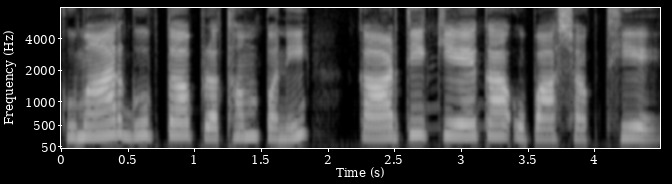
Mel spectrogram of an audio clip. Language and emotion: Nepali, neutral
